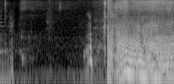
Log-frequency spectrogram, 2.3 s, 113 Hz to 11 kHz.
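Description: After about a second of near silence, batter squelches out of a plastic batter dispenser and drops into hot oil, which starts sizzling loudly about 1.4 seconds in.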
